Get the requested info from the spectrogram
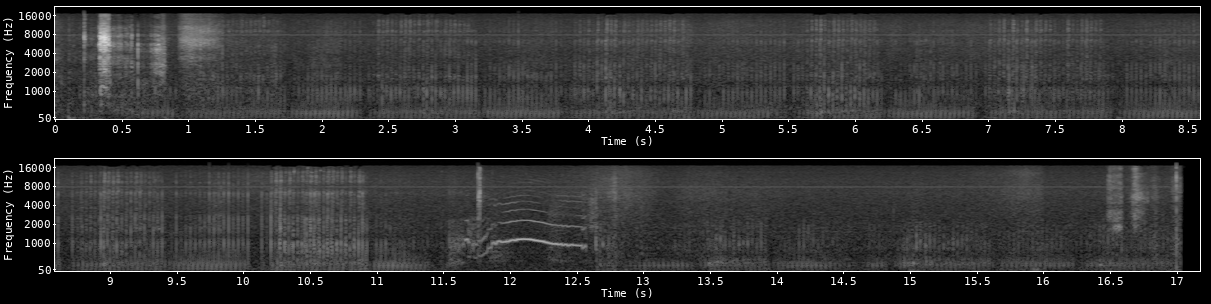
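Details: A cat purrs with a soft, rapid, steady rumble for most of the time, interrupted near the middle by one short, wavering meow that rises and falls.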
